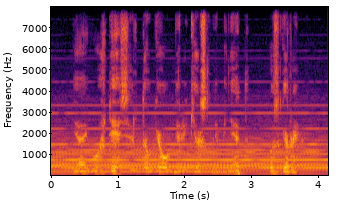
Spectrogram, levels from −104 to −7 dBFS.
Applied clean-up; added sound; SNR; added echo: none; Organ; 1 dB; none.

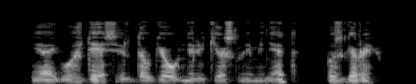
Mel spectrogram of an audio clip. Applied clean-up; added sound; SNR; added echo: none; none; none; none.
